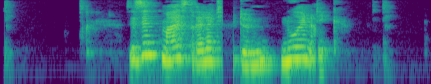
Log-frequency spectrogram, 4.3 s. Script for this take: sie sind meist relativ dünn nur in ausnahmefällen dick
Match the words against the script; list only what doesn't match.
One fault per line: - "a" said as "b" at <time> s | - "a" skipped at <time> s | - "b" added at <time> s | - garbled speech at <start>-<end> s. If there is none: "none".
- "ausnahmefällen" skipped at 3.1 s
